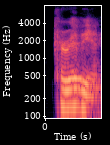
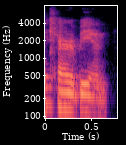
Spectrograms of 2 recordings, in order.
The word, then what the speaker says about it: Caribbean: is more American but you can also say Caribbean both of them are 100% correct sometimes in English we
